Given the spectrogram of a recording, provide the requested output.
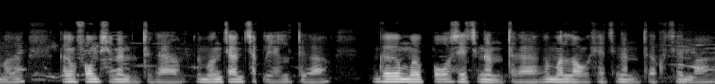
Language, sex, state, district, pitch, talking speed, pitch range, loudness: Wancho, male, Arunachal Pradesh, Longding, 110 Hz, 160 wpm, 105-120 Hz, -21 LUFS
